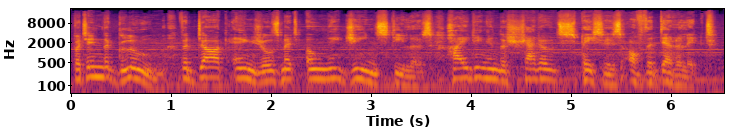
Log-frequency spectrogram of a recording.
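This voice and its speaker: An actor playing a grave war chronicler, narrating a video game in a formal, portentous manner. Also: male voice, on the high side. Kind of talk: scripted dramatic game narration.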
